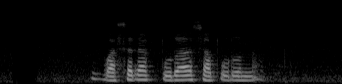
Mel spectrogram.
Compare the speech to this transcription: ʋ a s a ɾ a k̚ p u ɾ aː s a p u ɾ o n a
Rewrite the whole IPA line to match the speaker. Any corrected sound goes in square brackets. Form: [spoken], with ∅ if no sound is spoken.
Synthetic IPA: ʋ a s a ɾ a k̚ p u ɾ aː s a p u ɾ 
